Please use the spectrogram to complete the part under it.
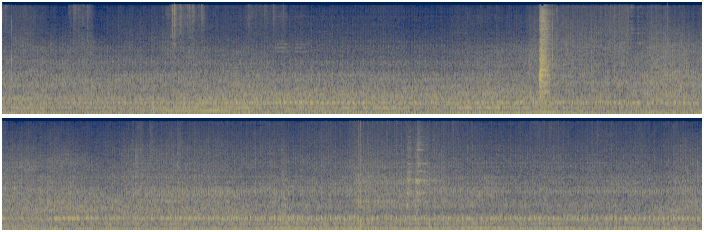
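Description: A forklift engine idles with a steady drone.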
